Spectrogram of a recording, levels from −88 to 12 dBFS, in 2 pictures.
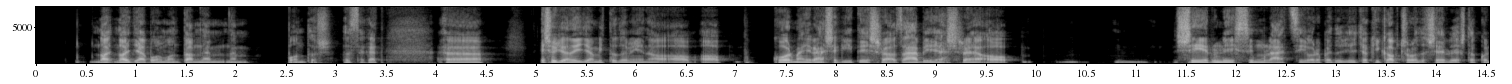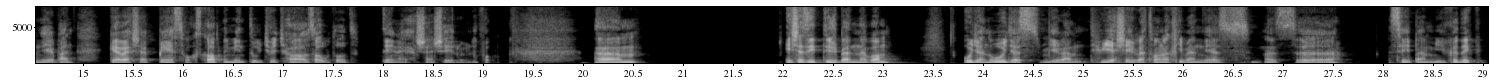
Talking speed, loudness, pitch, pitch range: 115 wpm, -23 LUFS, 95 Hz, 85-110 Hz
